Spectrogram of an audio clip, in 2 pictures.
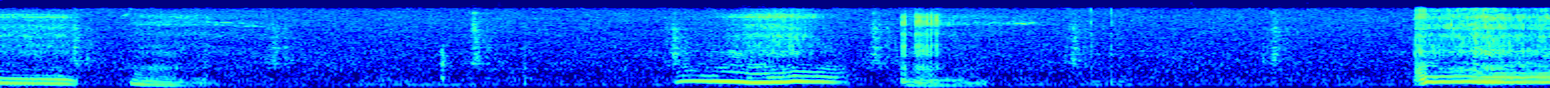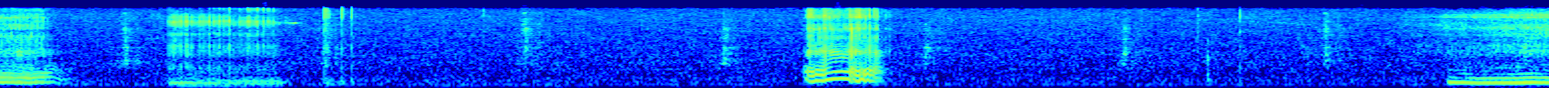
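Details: Domestic cat snoring: irregular wheezy, nasal, tonal snores at a low pitch, each lasting about half a second to one second, in scattered bursts separated by quiet breathing pauses.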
